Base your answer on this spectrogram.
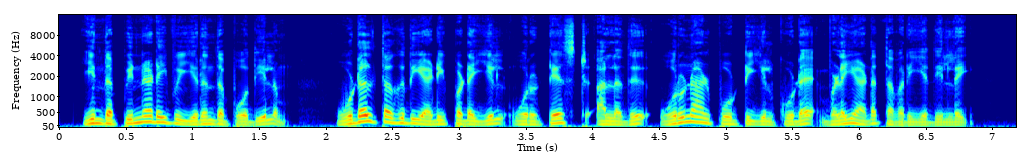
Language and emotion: Tamil, neutral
